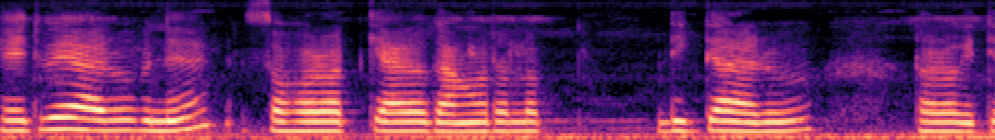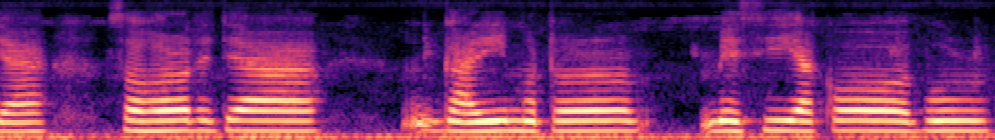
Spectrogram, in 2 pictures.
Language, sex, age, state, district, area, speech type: Assamese, female, 45-60, Assam, Golaghat, rural, spontaneous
